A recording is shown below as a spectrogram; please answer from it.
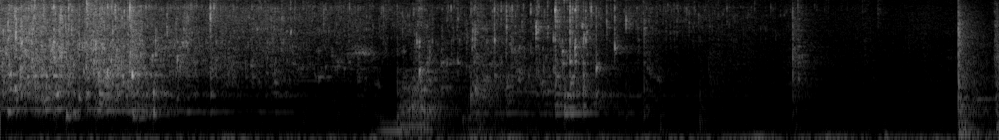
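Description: Water pours and drains into a kitchen sink from a pot of potatoes, a splashing rush that fades to trickles and drips, with a brief voice in the background.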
